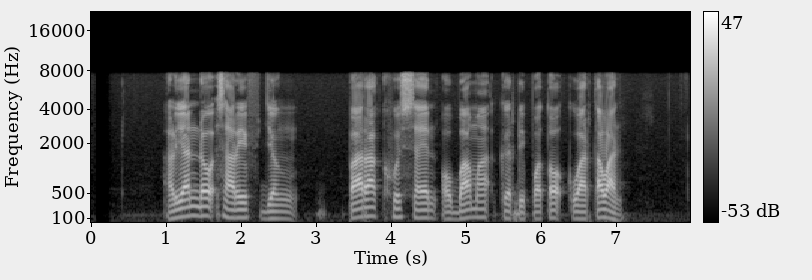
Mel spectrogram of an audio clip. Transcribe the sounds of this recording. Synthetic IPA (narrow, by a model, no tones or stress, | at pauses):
ʔa̰liandɔsaɾifd͡ʒɨŋ | b̥aɾakhusɛɛnɔbamakɨrdipɔt̪ɔkuwart̪awan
